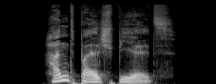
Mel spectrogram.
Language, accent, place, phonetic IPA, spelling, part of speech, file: German, Germany, Berlin, [ˈhantbalˌʃpiːls], Handballspiels, noun, De-Handballspiels.ogg
- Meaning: genitive of Handballspiel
